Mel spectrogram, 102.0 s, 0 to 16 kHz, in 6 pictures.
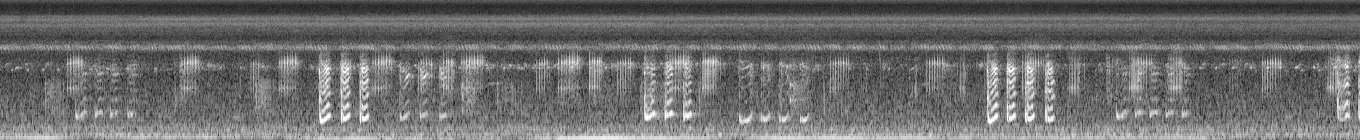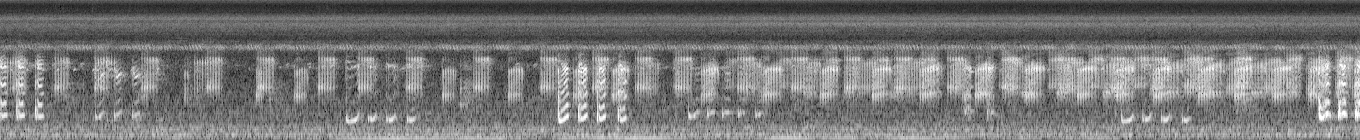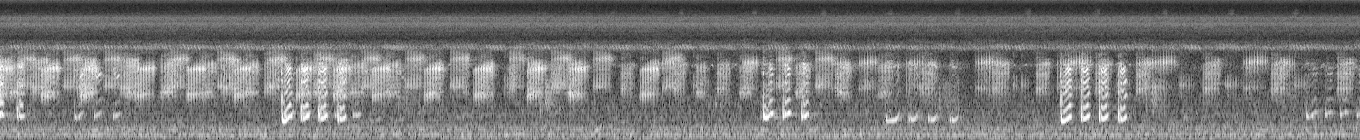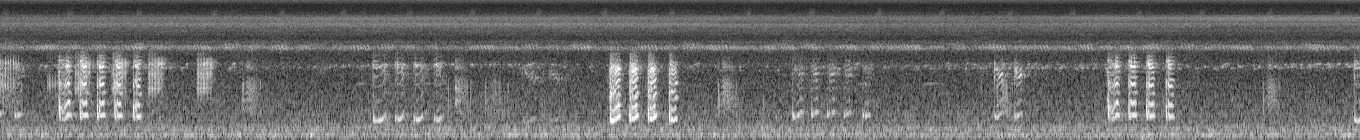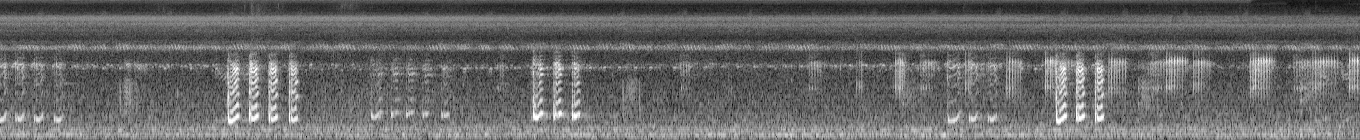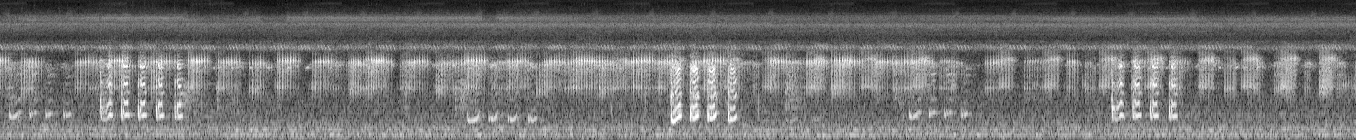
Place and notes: {"title": "桃米巷, 南投縣埔里鎮桃米里 - Frogs chirping", "date": "2015-08-10 20:41:00", "description": "Sound of insects, Frogs chirping\nZoom H2n MS+XY", "latitude": "23.94", "longitude": "120.94", "altitude": "495", "timezone": "Asia/Taipei"}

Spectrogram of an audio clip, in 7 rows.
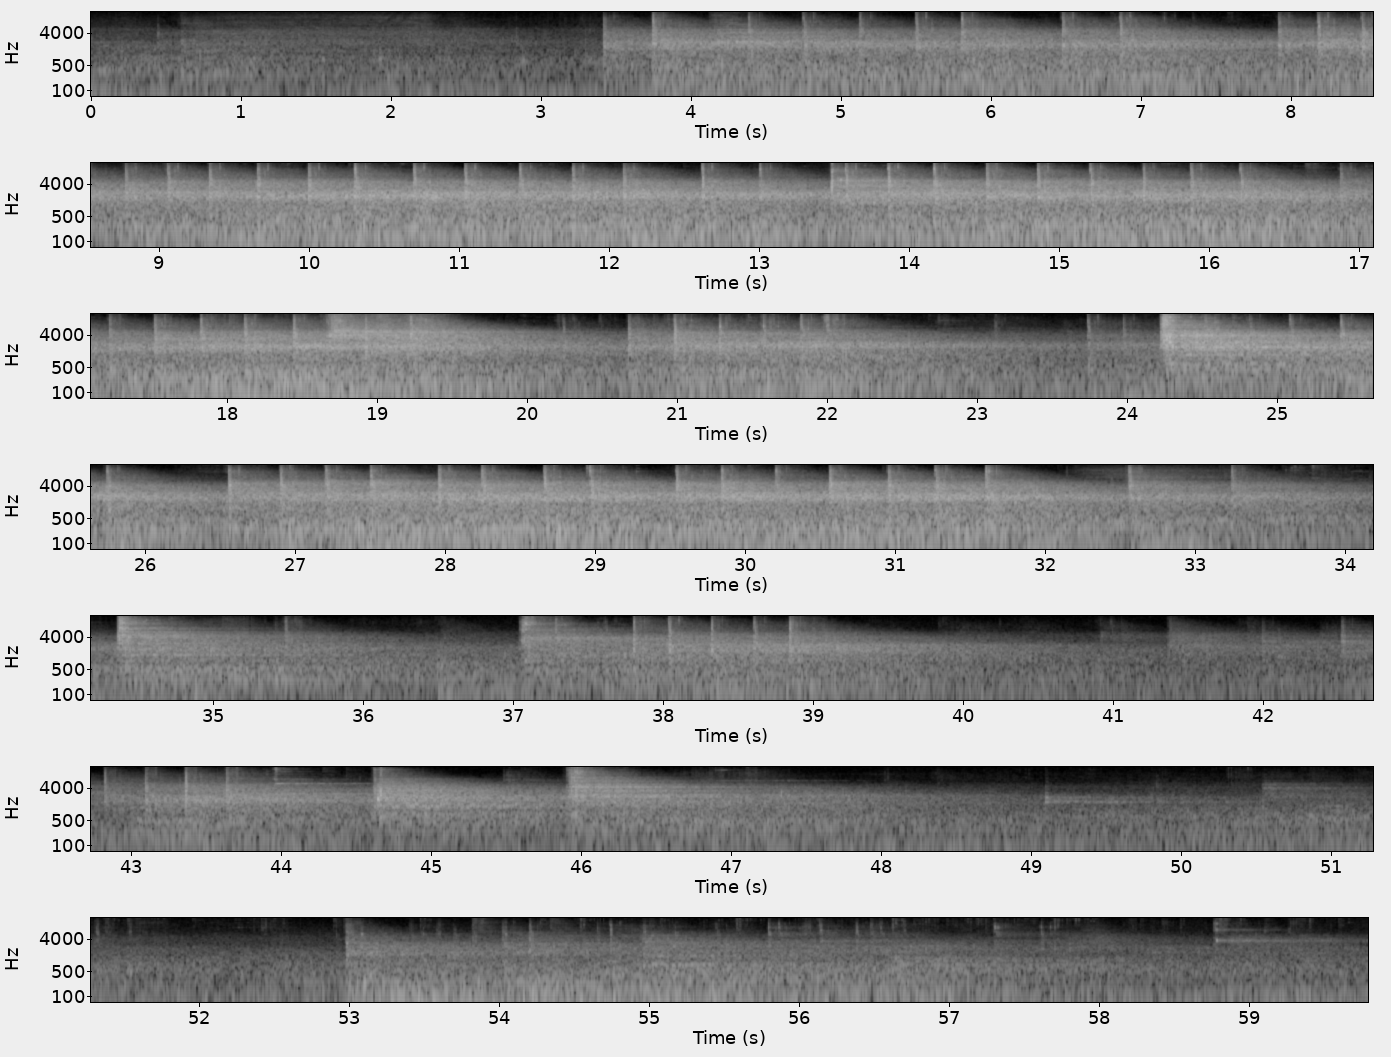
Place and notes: {"title": "Galerie Ravenstein Workers changing windows", "date": "2011-12-20 14:57:00", "description": "nice reverb under the rotunda", "latitude": "50.84", "longitude": "4.36", "altitude": "53", "timezone": "Europe/Brussels"}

